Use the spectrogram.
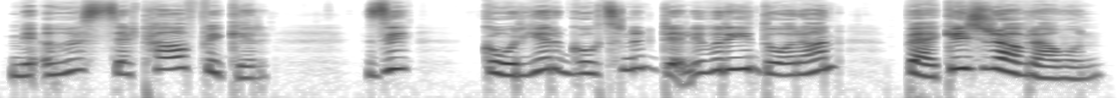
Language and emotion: Kashmiri, fearful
